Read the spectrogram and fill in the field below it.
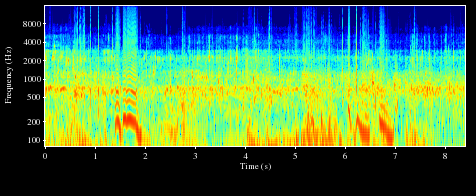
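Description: Swimmers kick and splash, with bursts of bubbles.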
